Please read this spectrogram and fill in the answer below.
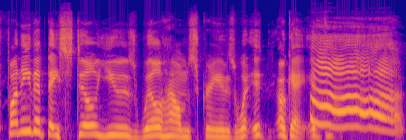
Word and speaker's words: Wilhelm: So it's funny that they still use Wilhelm screams. People say Wilhelm. They don't say Wilhelm. Isn't this? Yeah, but they probably should say Wilhelm.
